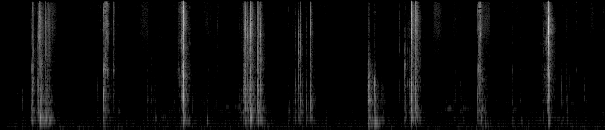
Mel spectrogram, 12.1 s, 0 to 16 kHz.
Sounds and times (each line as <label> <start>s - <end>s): briefcase latch being opened and closed 0.6s - 1.2s
briefcase latch being opened and closed 4.8s - 6.3s
briefcase latch being opened and closed 7.4s - 8.5s
briefcase latch being opened and closed 10.8s - 11.4s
